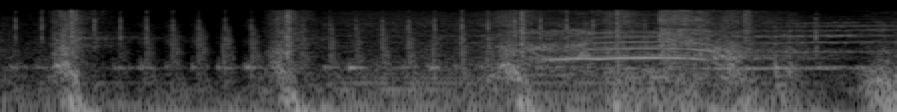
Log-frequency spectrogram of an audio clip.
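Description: Action-film soundtrack: heavy drum hits over a held drone note, with a quick run of clicks about half a second in. Late on, a whining tone swells and then fades.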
